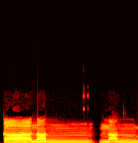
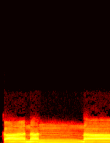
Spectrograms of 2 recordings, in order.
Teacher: নুনের উপর তাজদিদ এসছে বলে গুন্না করা ওয়াজিব, ওই জন্য একালি পরিমাণ গুন্না করছি। আর একটা হলো আলিফের ডান দিকে যাবার এসছে আলিফ মাদ্দা, ওই জন্য একালি পরিমাণ টান দিচ্ছি।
